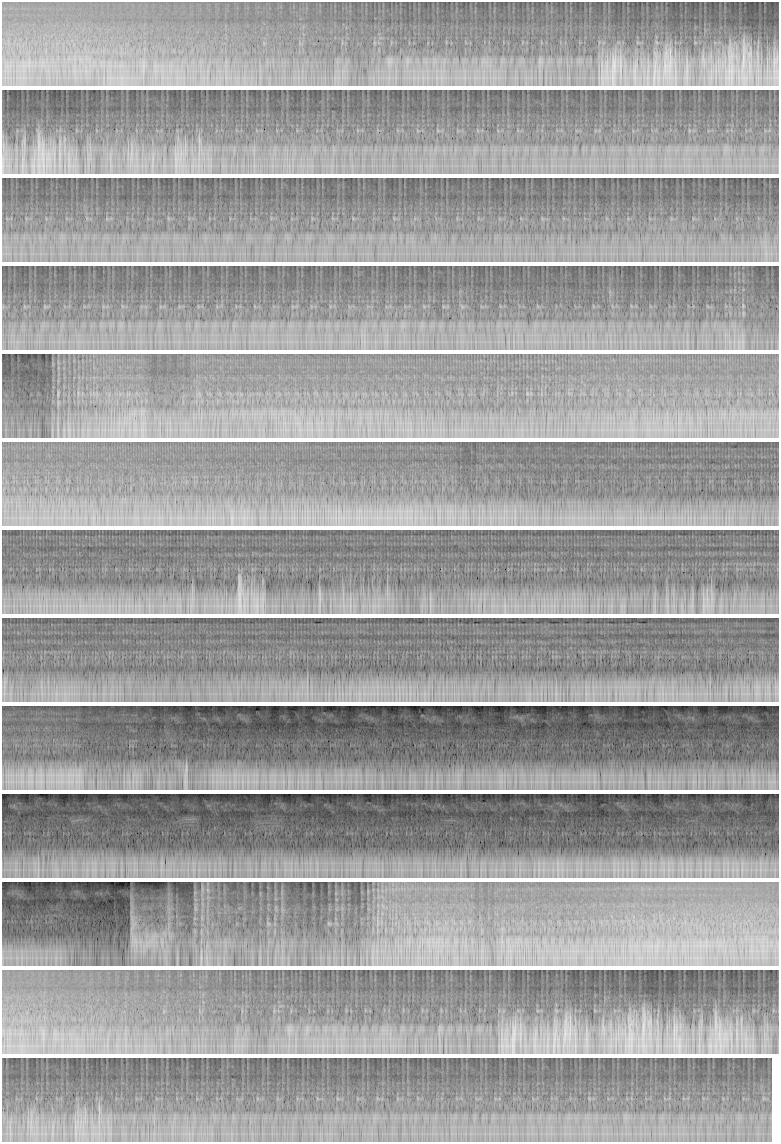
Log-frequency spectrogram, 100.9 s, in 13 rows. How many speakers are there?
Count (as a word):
zero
